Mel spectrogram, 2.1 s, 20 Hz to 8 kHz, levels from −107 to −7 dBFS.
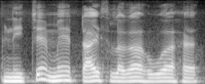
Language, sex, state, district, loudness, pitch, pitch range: Hindi, male, Haryana, Jhajjar, -14 LUFS, 135 Hz, 130-150 Hz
